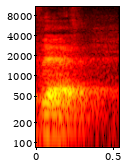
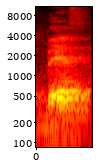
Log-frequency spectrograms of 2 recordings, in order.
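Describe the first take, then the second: First: The word begins with a V sound. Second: The word begins with a B sound. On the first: "or for our V, as in very" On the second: "can be substituted for our B, as in boy"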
